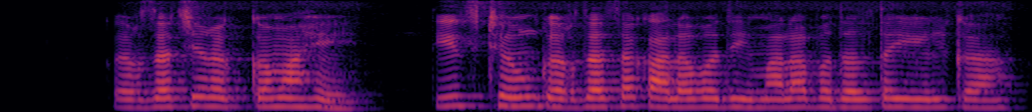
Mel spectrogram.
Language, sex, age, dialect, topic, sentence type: Marathi, female, 31-35, Northern Konkan, banking, question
